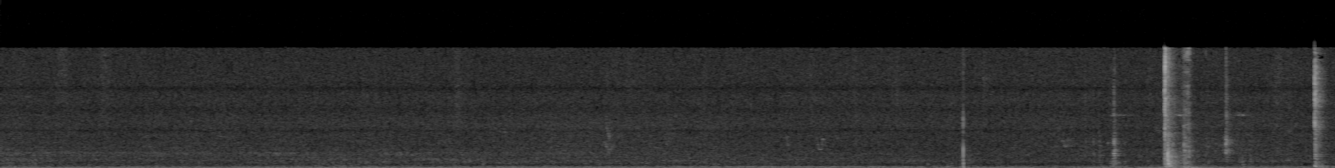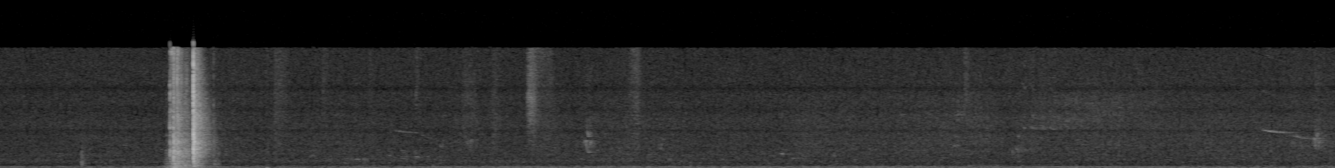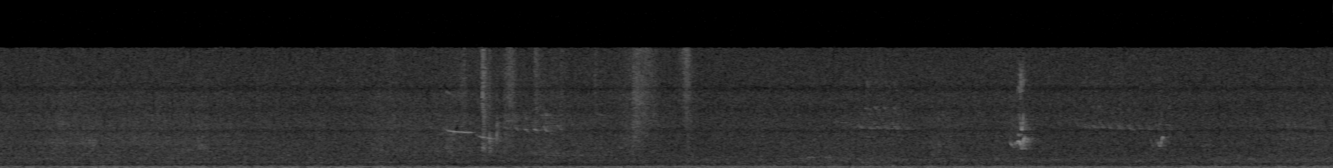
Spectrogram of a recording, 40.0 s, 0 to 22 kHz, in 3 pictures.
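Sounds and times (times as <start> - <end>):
faint low hum: 0.0 - 40.0
dishwasher door thumping shut: 15.0 - 15.5.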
